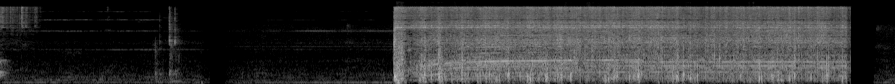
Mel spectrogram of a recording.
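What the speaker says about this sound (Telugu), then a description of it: "మిక్సీలో వేస్తున్నాను" Mixer grinder loudly whirring as it grinds mustard seeds and fenugreek into powder, a steady continuous motor roar lasting several seconds after quiet kitchen background, then cutting off abruptly.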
